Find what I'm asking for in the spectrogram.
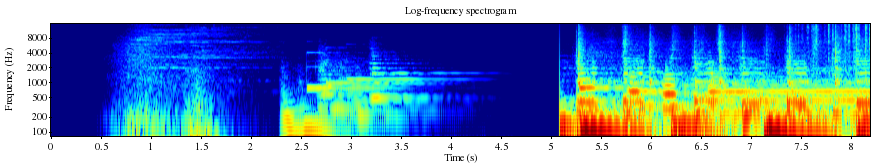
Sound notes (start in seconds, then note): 0.3 digital beeping; 2.4 lively music; 5.1 upbeat music; 7.6 typewriter keys clicking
